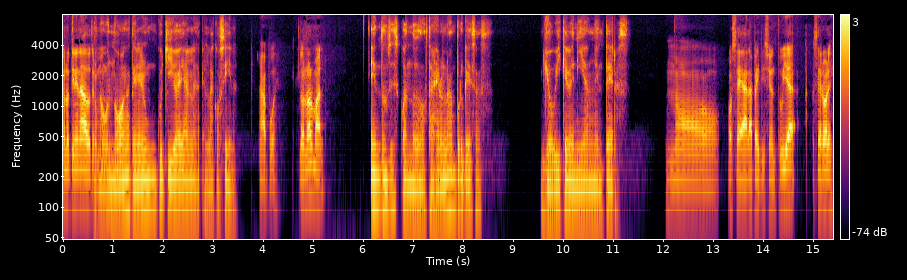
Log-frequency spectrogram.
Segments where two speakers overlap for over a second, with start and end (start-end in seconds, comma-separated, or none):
none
